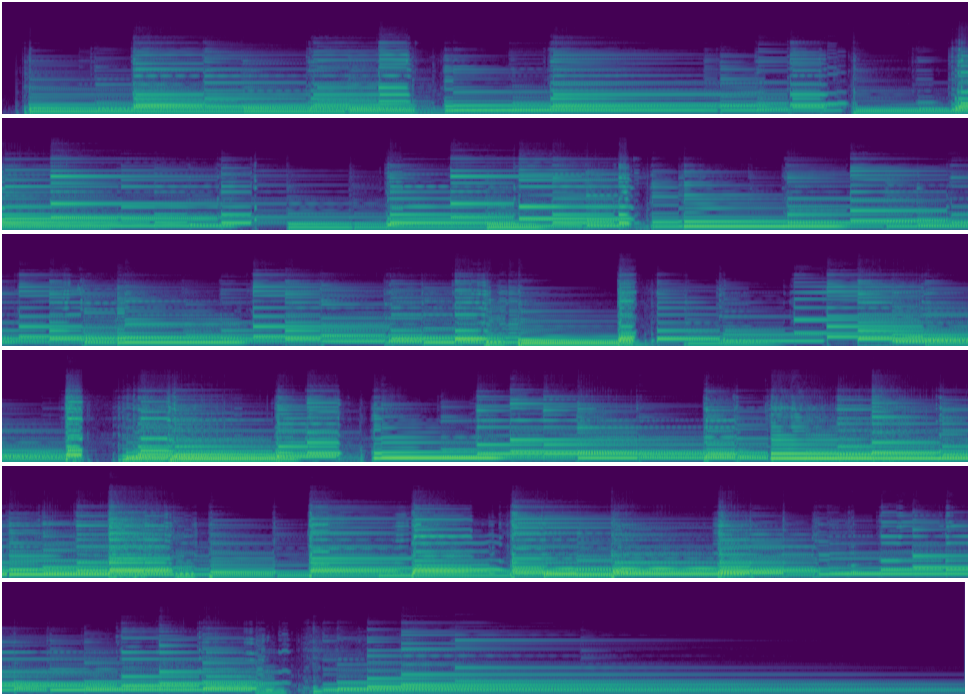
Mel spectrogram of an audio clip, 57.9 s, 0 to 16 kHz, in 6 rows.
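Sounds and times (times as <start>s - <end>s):
Les Paul Deluxe Gold Top electric guitar: 0.0s - 57.9s.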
